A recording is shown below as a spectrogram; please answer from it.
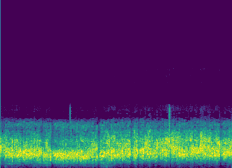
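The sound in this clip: Congregation applauding during an evening church worship service, a dense, steady wash of many hands clapping that stays loud and even from start to finish.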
